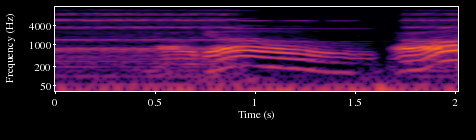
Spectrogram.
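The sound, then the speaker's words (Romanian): An old household telephone rings with a steady, piercing high-pitched tone while voices speak over it. “Aoleu, cum țârâie drăcovenia aia. Parcă-mi găurește urechile. Păi da, e telefon să țârâie.”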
